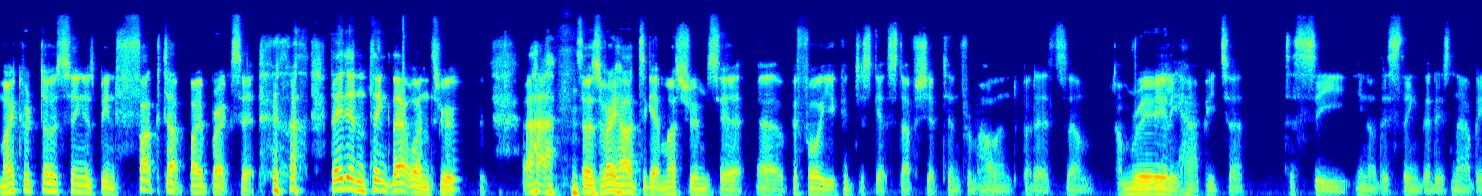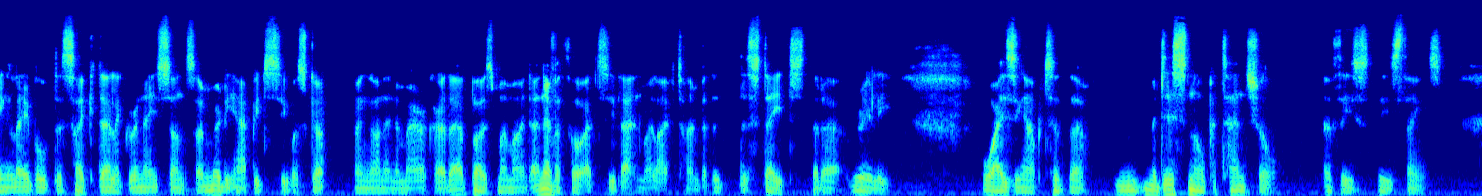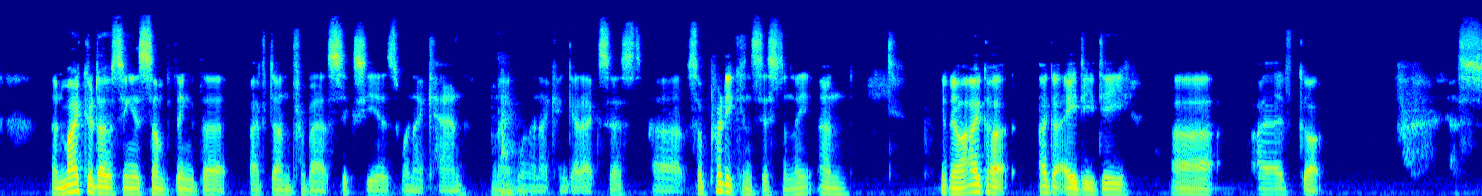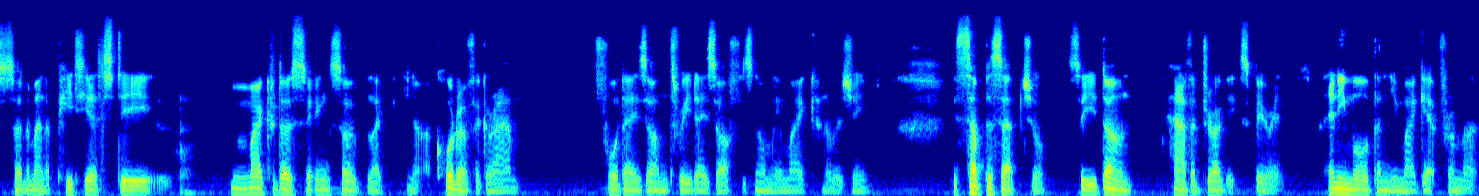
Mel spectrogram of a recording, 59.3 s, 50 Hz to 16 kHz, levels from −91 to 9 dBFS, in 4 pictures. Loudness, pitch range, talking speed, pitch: -30 LUFS, 75-105 Hz, 175 wpm, 90 Hz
